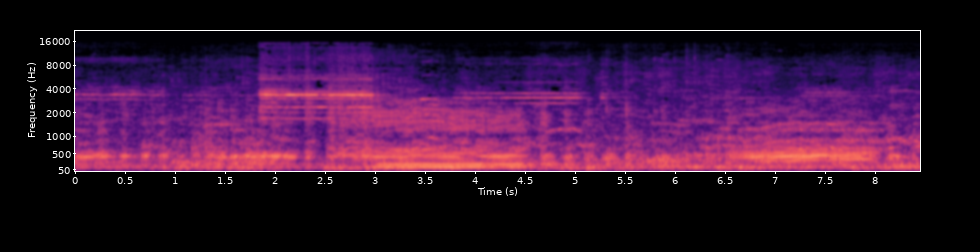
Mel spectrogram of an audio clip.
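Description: Slow-moving procession of motorcycles and scooters: engines running, a vehicle horn held for about a second and a half near the middle, with crowd voices mixed in.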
